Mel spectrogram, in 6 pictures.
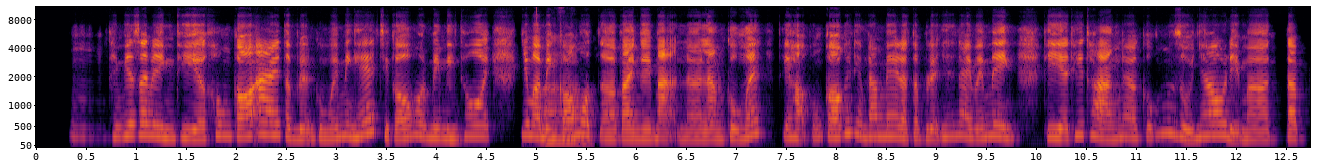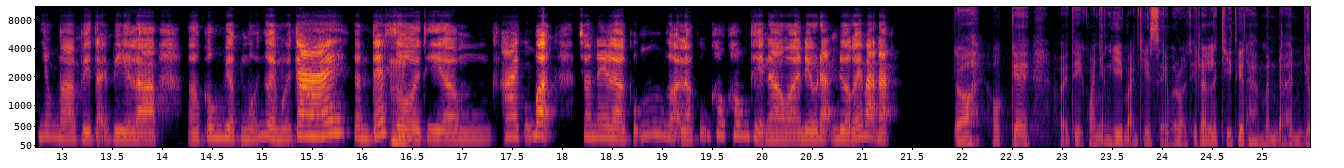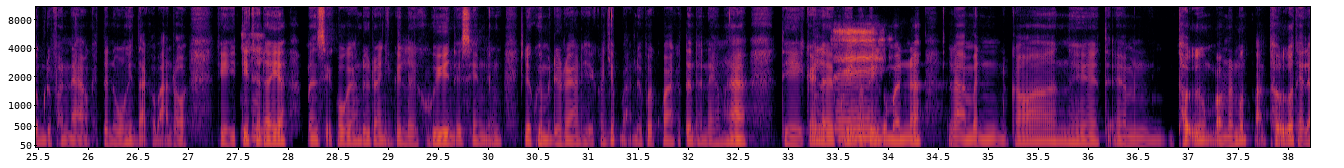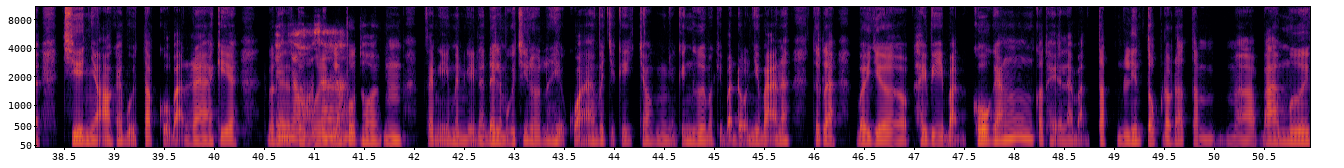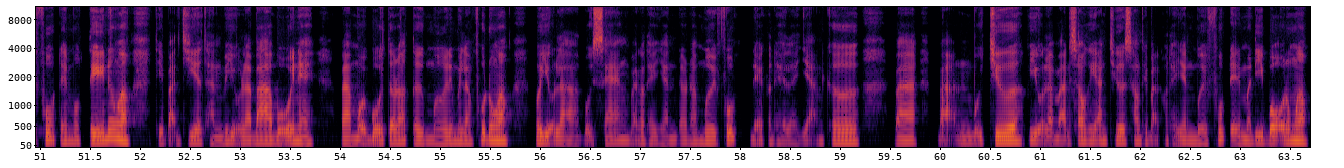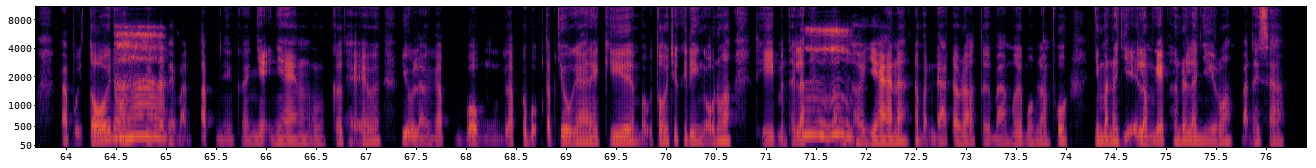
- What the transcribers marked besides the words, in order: other background noise; tapping
- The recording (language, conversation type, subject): Vietnamese, advice, Làm sao sắp xếp thời gian để tập luyện khi tôi quá bận rộn?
